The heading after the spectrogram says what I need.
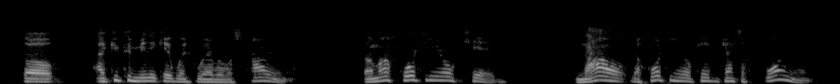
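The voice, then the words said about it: Non-native English accent. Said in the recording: “I know how to speak English, even though it might not sound like it right now, you know, because my accent.”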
